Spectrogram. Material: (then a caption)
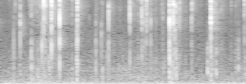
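Plastic film. A small red cardboard soap box wrapped in cellophane film is turned in the hands while long nails scratch and crinkle the plastic wrapping. The result is a quiet, irregular run of sharp, bright crinkles and scratchy ticks, with louder snaps standing out among the softer rustling.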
